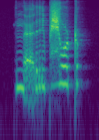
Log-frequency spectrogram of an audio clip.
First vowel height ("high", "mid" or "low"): low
